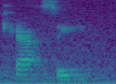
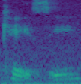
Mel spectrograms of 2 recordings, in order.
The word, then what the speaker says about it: Casey: Pamela's older sisters, so Penny and Casey, or sorry, it's pronounced Cassie, spelled Casey, C-A-S-E-Y, but it's pronounced, like, at C-A-S-S-I-E, so I want to say Casey, but it's Cassie.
